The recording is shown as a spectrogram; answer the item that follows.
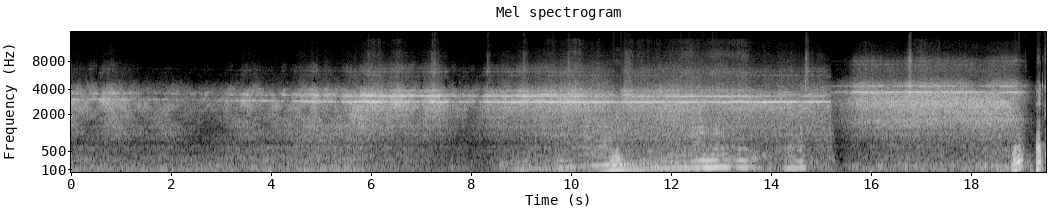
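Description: A jet aircraft, in a setting tied to the F-86 Sabre, taxis after landing, its engine a steady roar that swells and shifts in pitch as it rolls nearby, with a brief radio voice at times.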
